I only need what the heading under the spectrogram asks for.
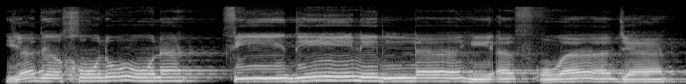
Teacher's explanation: دونوں جگہ یا مدہ ہوگی. یا مدہ کو 1 الف کے برابر کھینچتے ہیں. تقریباً 1 سیکنڈ کھینچیں گے.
